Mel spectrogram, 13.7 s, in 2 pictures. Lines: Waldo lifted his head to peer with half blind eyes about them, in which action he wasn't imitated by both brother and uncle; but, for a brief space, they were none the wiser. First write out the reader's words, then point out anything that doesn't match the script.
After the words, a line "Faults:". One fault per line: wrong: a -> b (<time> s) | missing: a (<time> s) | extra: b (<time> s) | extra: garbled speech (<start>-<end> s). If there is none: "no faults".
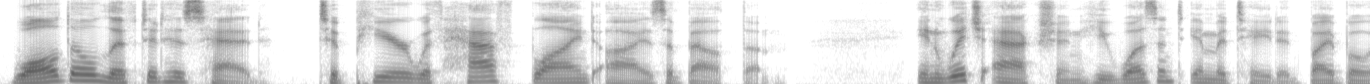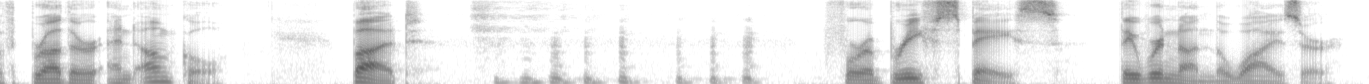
Waldo lifted his head to peer with half blind eyes about them, in which action he wasn't imitated by both brother and uncle; but, for a brief space, they were none the wiser.
Faults:
no faults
